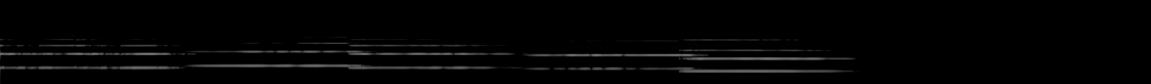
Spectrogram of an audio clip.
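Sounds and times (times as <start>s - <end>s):
oboe: 0.0s - 8.6s.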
